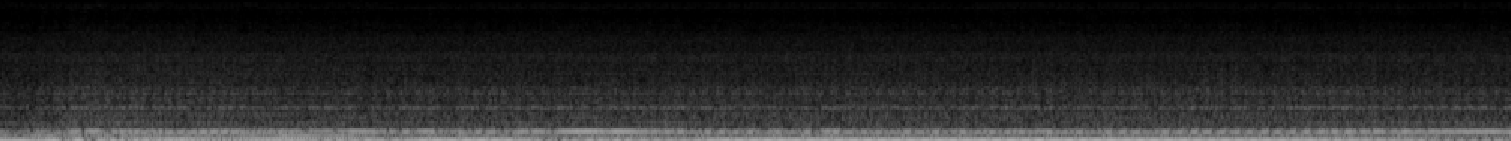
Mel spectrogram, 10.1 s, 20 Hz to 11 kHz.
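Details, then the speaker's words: Gen 7 Toyota Celica just after replacement of the fuel pump and filter, with the fuel trims still relearning: a steady low idle with an even rumble and no misses or knocks, now idling better and normally. "Now it's idling a little better."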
